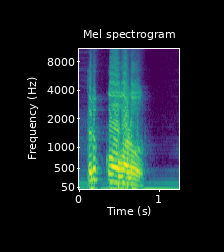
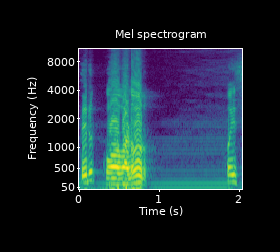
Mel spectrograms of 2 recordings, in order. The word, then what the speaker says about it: திருக்கோவலூர்: நம்ம திருவண்ணாமலைக்கு பக்கத்துல திருக்கோவலூர் திவ்ய தேசத்துல திருவிக்கிரம பெருமாளை காட்சியளிக்கிறார் ஸ்ரீமன் நாராயணன். இந்த போஸ் தான், இந்த கோலத்தில் தான் இருப்பார். அது திருக்கோவலூர், திருக்கோவிலூர்னு சொல்றோம் நம்ம. திருக்கோவிலூர் சரியான உச்சரிப்பு கிடையாது, திருக்கோவலூர் போய் சேவிங்க.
